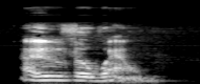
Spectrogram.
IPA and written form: ˌəʊ.vəˈwelm (Overwhelm)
